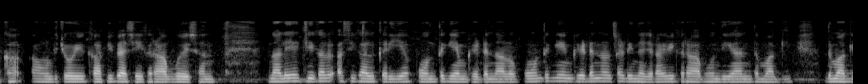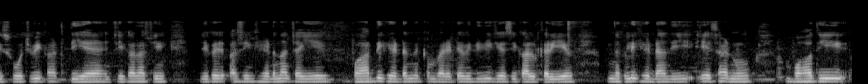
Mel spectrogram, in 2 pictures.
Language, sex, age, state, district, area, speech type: Punjabi, male, 18-30, Punjab, Gurdaspur, urban, spontaneous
